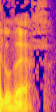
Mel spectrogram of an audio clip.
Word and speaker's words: Lyth: It always seems like when I say that it's wrong, but that's it, Jeffrey Lyth. Yep, that's it. I said it right.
